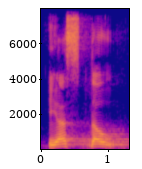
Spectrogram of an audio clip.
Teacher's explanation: تا جو ہے اس کو نرمی سے پڑھیں گے، یہاں پر واو لین ہے۔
